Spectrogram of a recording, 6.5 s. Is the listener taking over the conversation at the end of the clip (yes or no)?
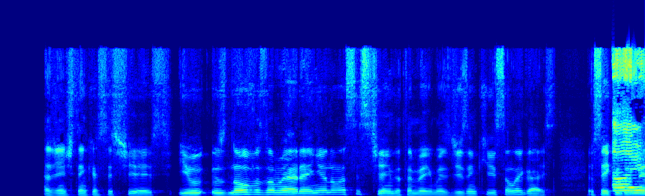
no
